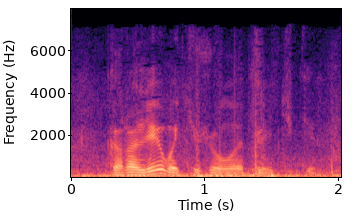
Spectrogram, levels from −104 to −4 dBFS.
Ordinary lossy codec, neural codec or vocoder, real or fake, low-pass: MP3, 48 kbps; none; real; 7.2 kHz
